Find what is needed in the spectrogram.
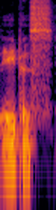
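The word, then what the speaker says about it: Apess: I could have gone different ways, but I still say Apis, and I know there are others who would go a different route with that. – Yeah, most scholars that I've heard pronounce it Apis.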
